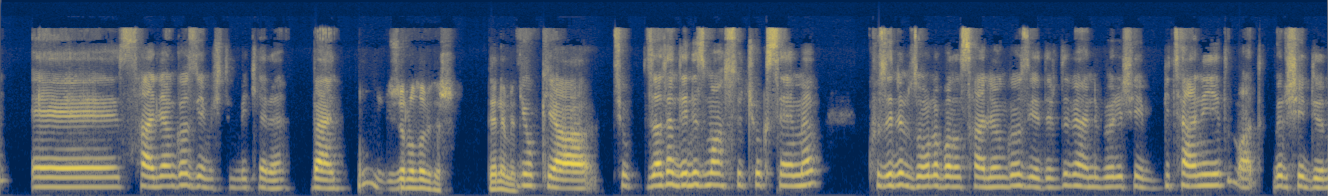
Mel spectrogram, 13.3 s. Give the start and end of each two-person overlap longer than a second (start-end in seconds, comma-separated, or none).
none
